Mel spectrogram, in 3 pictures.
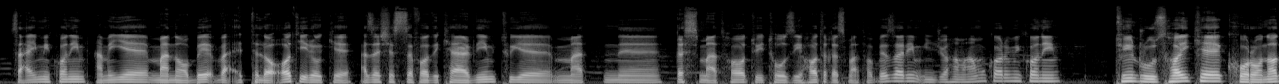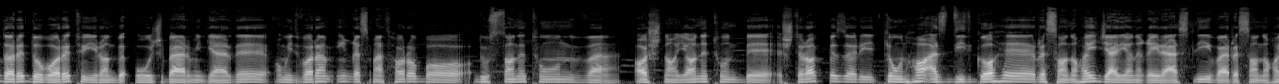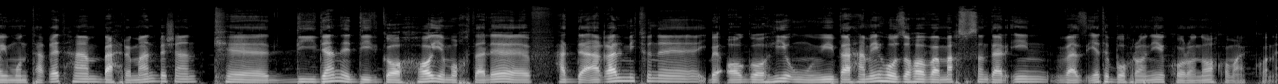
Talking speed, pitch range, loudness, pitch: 140 wpm, 100-125 Hz, -21 LUFS, 110 Hz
